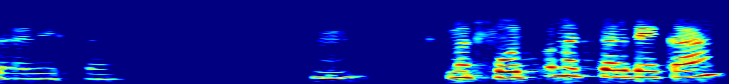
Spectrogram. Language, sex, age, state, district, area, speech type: Kannada, female, 30-45, Karnataka, Shimoga, rural, conversation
